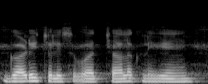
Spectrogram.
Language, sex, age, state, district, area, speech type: Kannada, male, 45-60, Karnataka, Tumkur, urban, spontaneous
